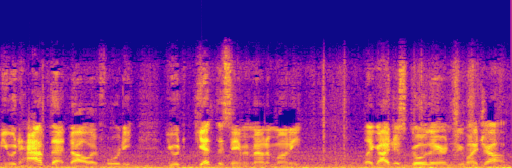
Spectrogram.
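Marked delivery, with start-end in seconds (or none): none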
